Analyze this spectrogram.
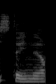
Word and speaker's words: Steiner: J'ai toujours dit Steiner, je vais trop, mais je crois que c'est Steiner, son nom. Ça se prononce à l'allemand.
